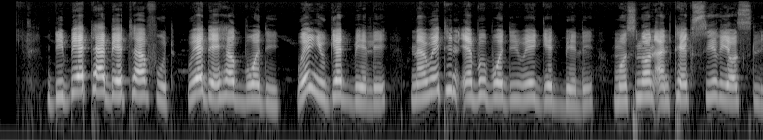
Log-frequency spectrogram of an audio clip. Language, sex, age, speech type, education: Nigerian Pidgin, female, 15-29, spontaneous, tertiary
